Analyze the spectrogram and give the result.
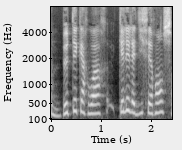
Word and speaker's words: betek: Donc, B-T-E-K, B-E-T-E-K, un petit G après, ça indique la prononciation. Ou bien B-E-T-E-G. Il y a les deux façons d'écrire, puisque tout le monde n'est pas d'accord.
